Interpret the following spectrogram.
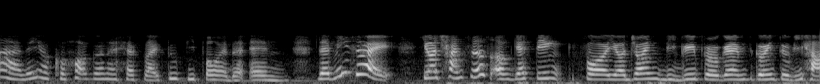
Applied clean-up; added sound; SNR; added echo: none; none; none; none.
